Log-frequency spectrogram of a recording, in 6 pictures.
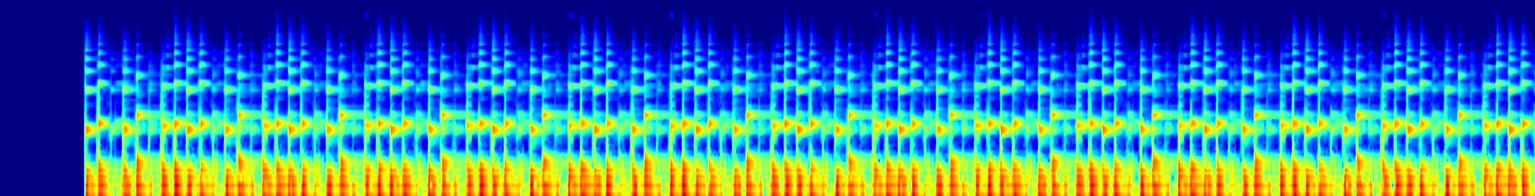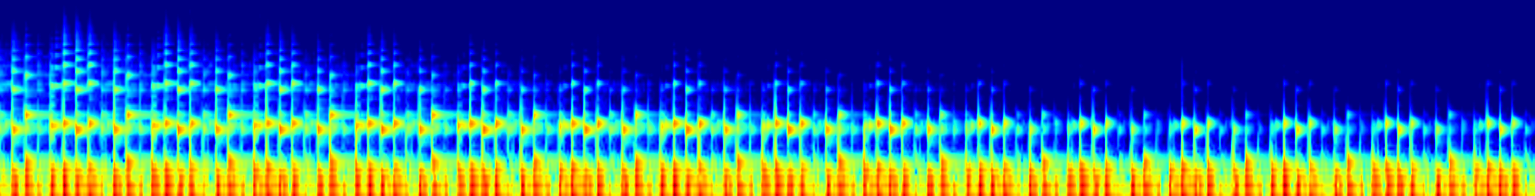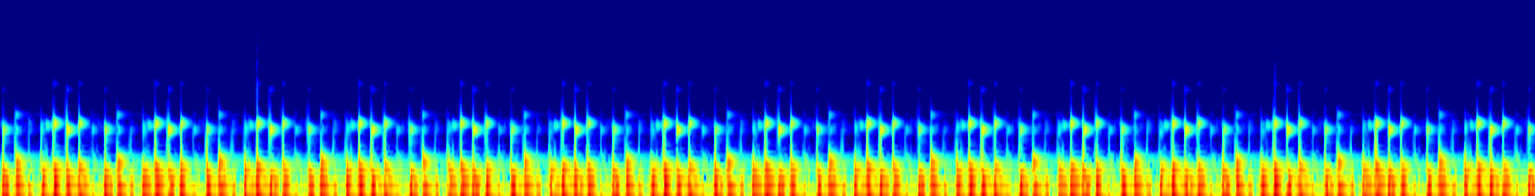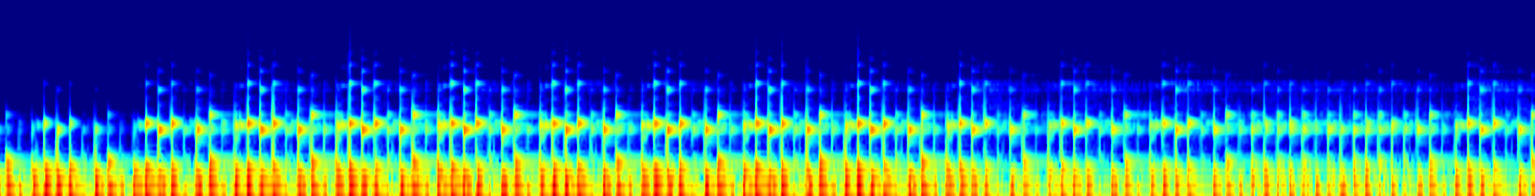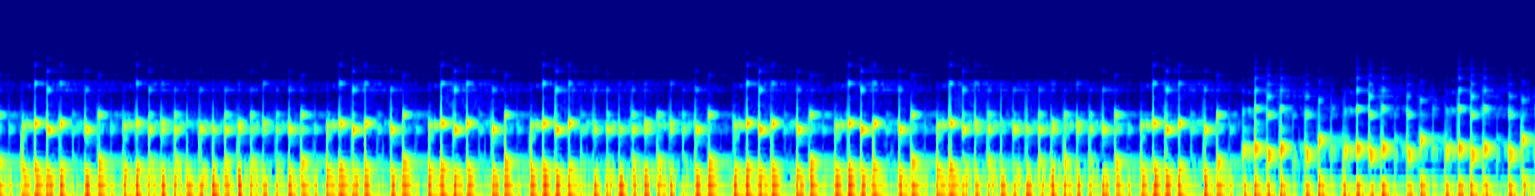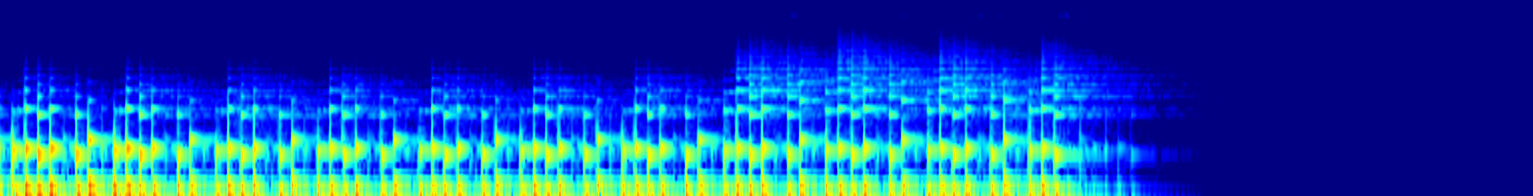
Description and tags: hey, this is a nice background arp that goes well over plain speech and doesn't vary, other than EQ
